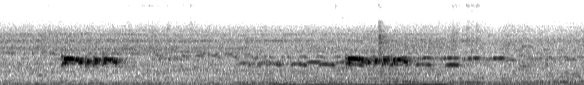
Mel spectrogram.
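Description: Zebra dove (perkutut) cooing: two bursts of quick, stuttering coo notes, the first about a second in and the second about five seconds in, each followed by softer, lower trailing notes.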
